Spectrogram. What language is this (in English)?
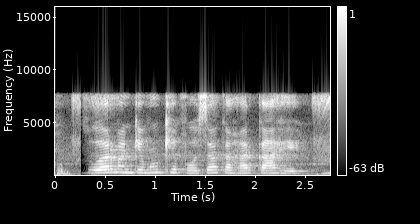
Chhattisgarhi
